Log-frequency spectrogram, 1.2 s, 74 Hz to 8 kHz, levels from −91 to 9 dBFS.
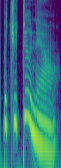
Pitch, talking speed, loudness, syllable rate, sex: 195 Hz, 195 wpm, -13 LUFS, 3.7 syllables/s, female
